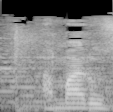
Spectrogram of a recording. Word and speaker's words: Amaru: Amaru sin acento en la U, Tupac Amaru, dice Esteban. Me pasa el dato, te lo digo yo que soy peruano.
